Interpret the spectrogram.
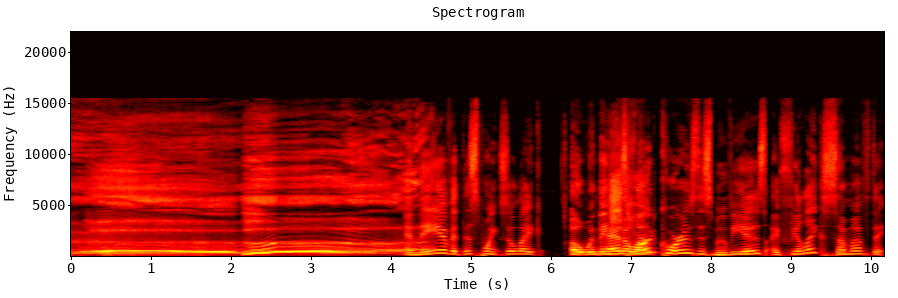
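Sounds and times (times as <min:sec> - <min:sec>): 
raspy wheezing breath with a whistling moan-like tone: 0:00.0 - 0:04.4
speech: 0:04.2 - 0:10.1.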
